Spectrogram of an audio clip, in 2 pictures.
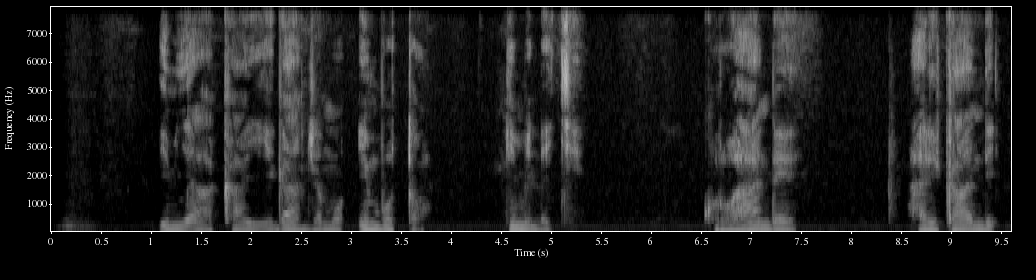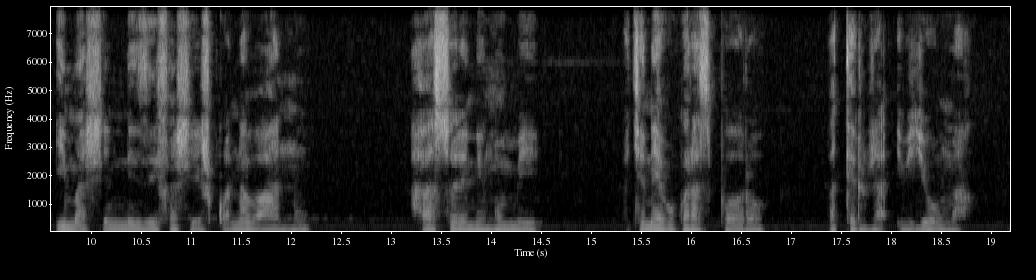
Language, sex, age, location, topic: Kinyarwanda, male, 18-24, Kigali, health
